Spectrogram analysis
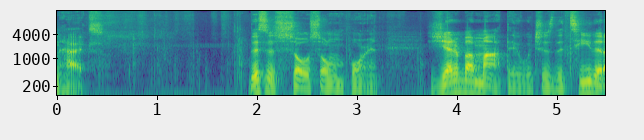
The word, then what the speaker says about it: yerba mate: With a Argentine accent, it's yerba, but super American or English, you would say yerba, right? YERBA, yerba mate. Boom. You'll never hear me say it like that again. It's yerba mate, okay? I want you to say it correctly too. Enhance your culture. Speak the way that it's supposed to sound, okay?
